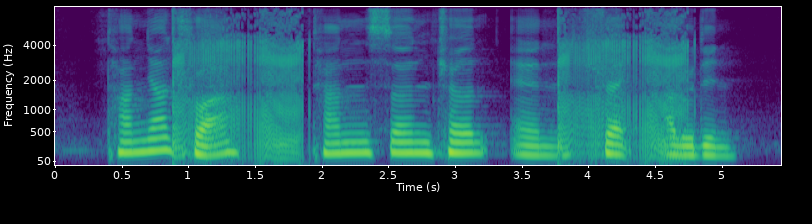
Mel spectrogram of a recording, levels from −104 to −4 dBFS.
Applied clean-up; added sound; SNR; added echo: none; Fart; 9 dB; none.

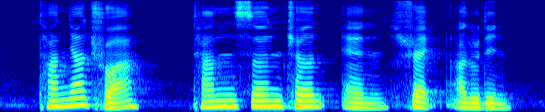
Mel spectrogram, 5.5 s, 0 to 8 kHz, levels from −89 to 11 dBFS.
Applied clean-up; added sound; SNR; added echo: none; none; none; none.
